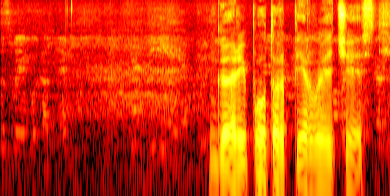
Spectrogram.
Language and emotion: Russian, neutral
